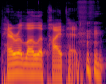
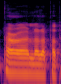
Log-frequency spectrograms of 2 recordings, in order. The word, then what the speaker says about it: parallelepiped: I feel like you said that wrong still. One more time. – It's a parallelepiped. – Parallelepiped. – Okay. That is correct, motherfucker, because I copied the phonetic Google and it's in front of me.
